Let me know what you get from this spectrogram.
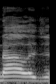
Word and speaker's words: knowledge: You throwing knowledge in there. You're like, you telling, you know what I mean? – The thing about it is the K in knowledge is silent.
